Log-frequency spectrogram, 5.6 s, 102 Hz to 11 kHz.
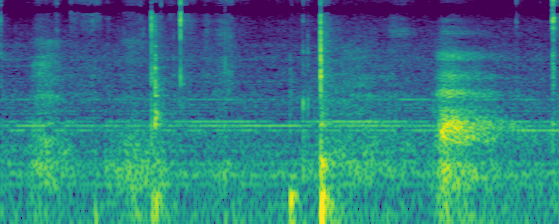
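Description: Faint, scattered clicks of steel and brass tweezers touching the parts of a Seiko 6139 automatic chronograph movement as its top bridge is positioned, with a brief soft hiss about four and a half seconds in.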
